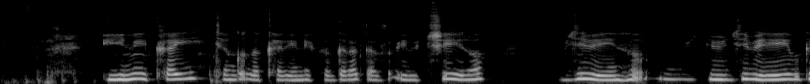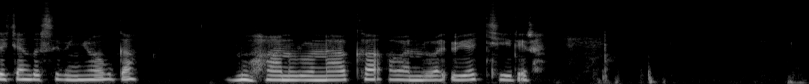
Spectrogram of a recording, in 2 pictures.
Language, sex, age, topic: Kinyarwanda, female, 18-24, finance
